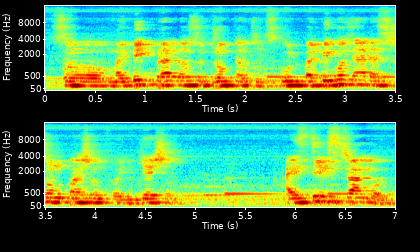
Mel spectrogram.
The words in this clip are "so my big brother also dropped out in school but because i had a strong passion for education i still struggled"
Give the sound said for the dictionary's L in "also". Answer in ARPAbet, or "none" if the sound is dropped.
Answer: L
